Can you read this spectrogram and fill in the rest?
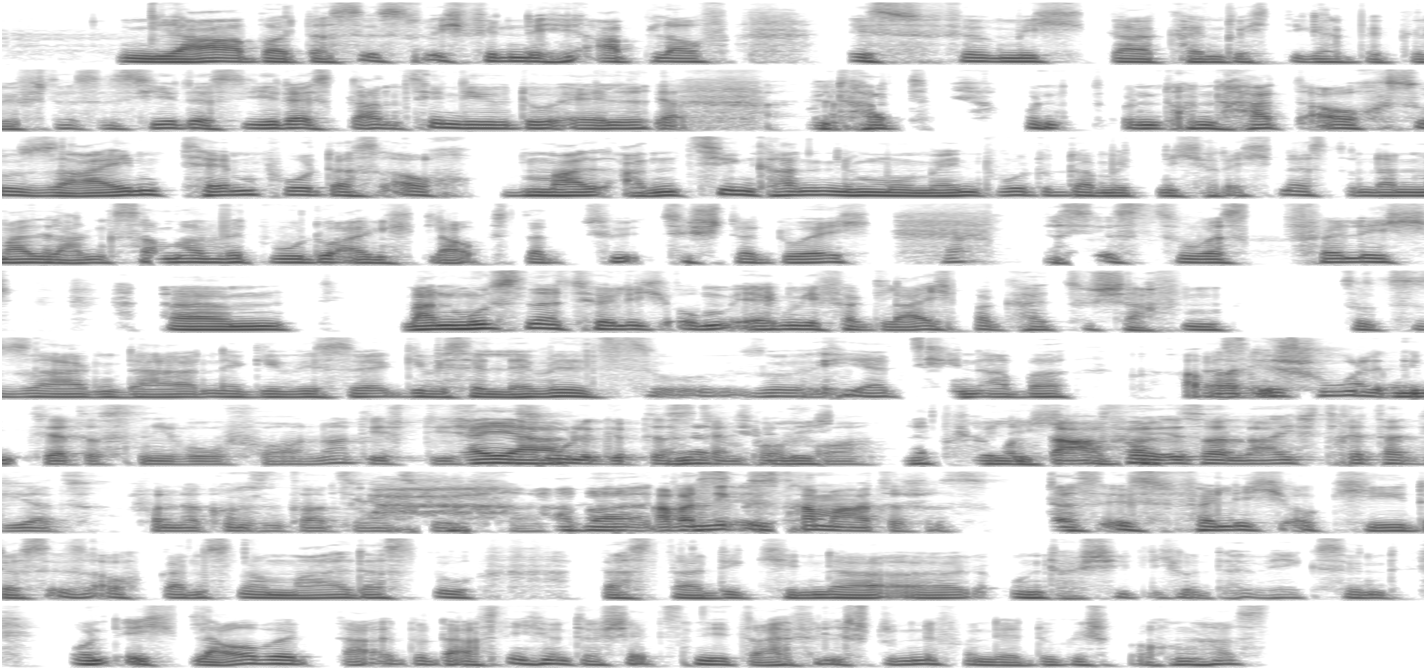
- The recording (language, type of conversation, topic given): German, advice, Wie kann ich nachhaltige Gewohnheiten und Routinen aufbauen, die mir langfristig Disziplin geben?
- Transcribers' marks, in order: tapping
